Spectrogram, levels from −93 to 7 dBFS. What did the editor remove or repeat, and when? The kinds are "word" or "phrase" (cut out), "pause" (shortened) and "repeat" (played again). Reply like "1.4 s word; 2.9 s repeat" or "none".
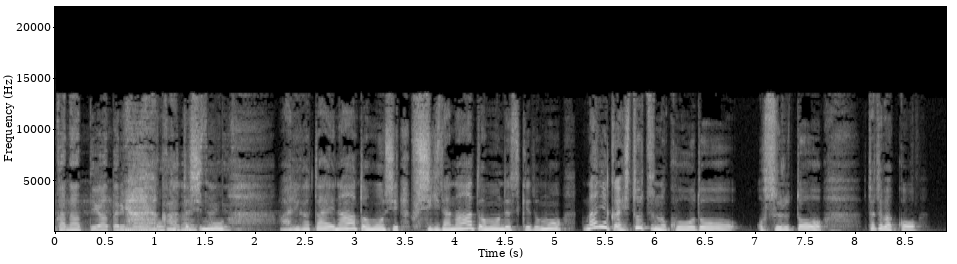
5.2 s pause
